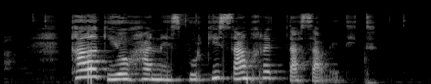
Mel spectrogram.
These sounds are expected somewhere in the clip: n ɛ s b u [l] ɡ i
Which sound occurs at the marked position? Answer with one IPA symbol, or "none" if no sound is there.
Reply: ɾ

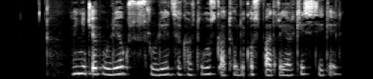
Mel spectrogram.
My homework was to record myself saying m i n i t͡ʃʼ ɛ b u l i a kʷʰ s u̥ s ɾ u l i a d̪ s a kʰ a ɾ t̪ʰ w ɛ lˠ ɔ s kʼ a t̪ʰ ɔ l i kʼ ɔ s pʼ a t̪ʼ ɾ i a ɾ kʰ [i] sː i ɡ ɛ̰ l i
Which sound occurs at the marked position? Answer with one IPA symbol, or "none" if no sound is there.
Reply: i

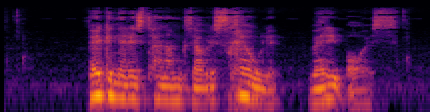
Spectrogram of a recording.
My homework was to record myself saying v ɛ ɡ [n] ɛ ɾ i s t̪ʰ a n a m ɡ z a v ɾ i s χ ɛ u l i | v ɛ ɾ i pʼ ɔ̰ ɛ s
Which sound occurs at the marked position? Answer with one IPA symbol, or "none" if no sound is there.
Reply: n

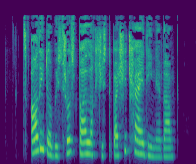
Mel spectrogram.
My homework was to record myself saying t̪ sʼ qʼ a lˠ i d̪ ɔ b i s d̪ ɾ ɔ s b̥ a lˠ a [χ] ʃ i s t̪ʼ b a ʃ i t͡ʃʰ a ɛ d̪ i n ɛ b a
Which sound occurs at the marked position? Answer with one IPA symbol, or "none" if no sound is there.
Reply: χ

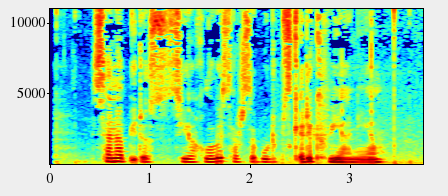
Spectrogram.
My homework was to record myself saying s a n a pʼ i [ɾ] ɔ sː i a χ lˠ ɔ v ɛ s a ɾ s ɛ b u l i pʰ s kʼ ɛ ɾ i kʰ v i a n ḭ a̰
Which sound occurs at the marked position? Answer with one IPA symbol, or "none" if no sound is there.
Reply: ɾ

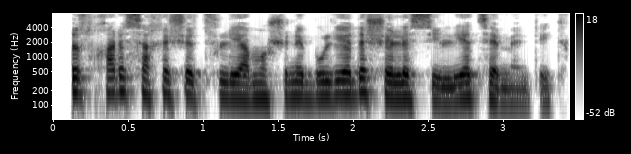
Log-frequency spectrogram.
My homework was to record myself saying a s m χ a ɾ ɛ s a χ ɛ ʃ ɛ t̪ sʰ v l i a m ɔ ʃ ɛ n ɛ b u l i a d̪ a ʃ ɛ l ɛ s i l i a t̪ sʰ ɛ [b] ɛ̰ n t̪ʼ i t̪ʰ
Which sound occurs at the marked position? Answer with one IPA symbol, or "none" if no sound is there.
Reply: m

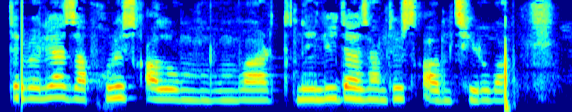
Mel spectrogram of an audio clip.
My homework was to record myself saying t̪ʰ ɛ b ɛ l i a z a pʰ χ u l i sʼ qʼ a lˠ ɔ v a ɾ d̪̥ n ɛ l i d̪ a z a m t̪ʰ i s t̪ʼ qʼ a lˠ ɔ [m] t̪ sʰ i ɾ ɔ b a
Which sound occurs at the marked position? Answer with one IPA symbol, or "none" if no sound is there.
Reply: m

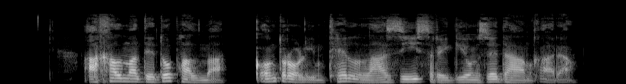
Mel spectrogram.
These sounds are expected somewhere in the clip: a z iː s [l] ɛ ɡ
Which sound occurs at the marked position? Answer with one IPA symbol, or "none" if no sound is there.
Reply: ɾ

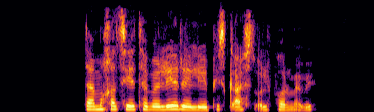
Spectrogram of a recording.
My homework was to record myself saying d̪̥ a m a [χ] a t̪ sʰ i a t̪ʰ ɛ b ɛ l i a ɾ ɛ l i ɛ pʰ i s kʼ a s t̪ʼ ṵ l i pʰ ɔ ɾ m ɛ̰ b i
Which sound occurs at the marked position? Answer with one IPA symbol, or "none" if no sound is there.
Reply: χ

